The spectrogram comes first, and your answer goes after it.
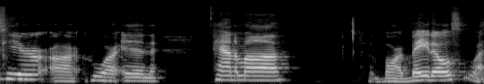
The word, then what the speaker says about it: Barbados: So, since I'm in Mexico and I got my friends here who are in Panama, Barbados.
